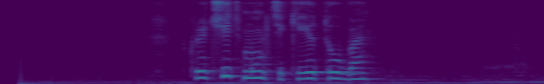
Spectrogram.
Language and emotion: Russian, neutral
